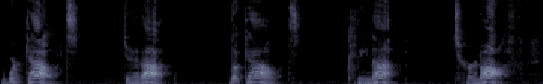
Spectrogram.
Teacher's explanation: you want that stress on that small ending part · with a phrasal verb, you want to stress the particle.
